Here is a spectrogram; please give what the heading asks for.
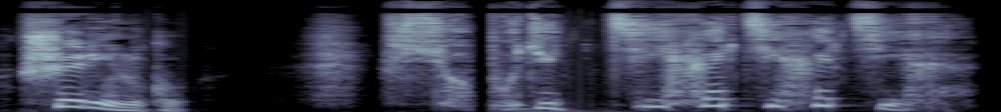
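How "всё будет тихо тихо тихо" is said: soft, higher, breath-only whisper; whispered reassurance. A narrator's reading. Miriam assuring her lover of silence, whispering. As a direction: whisper to soothe and coax. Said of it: "заверила его Мириам".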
